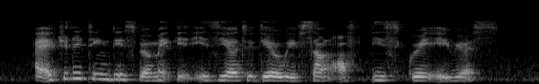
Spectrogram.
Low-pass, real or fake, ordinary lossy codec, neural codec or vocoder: none; fake; none; codec, 16 kHz, 16 kbps, FunCodec, trained on LibriTTS, 50 frames a second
